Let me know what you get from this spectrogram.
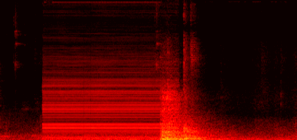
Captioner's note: buzzer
